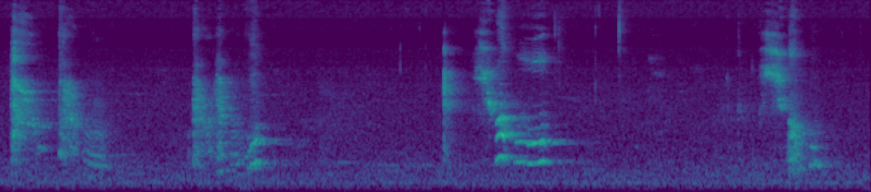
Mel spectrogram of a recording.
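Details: Grey parrot mimicking human talking and coughing: scattered breathy, voice-like syllables and coughs, with a short run of clearer tonal talk in the middle, separated by pauses in a quiet room.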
